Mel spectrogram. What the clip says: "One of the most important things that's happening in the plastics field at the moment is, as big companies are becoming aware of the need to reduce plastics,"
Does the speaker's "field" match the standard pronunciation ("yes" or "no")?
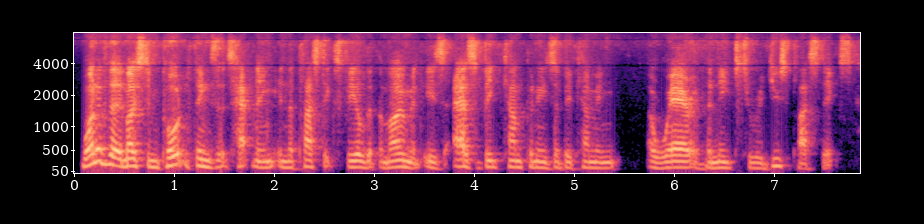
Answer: yes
